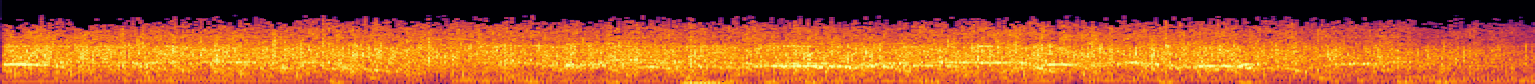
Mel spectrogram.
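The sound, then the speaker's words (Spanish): Sustained applause sent live to people connected from Player Posca and Gamers del Condado, a dense, steady wash of clapping that holds loud for several seconds before tapering slightly at the end, with faint voices mixed underneath. “Hombre, di que sí, les vamos a mandar un aplauso de júbilo desde aquí, para todos ellos en directo.”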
